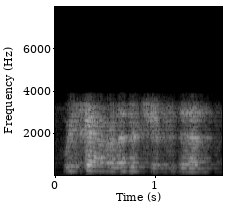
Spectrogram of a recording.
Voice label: female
